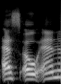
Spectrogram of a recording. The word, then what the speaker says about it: son: Son, S-O-N, is pronounced exactly the same as S-U-N, son.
